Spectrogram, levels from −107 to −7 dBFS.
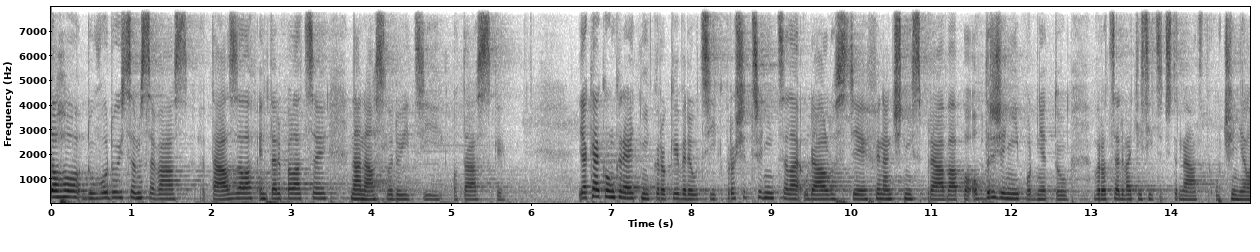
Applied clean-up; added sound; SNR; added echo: none; none; none; none.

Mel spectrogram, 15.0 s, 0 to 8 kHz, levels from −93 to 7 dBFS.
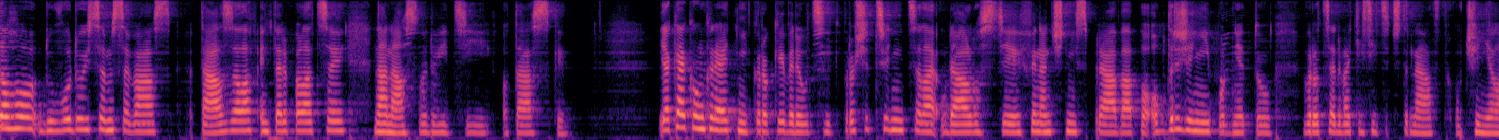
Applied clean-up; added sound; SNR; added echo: neural mask model DeepFilterNet 3.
